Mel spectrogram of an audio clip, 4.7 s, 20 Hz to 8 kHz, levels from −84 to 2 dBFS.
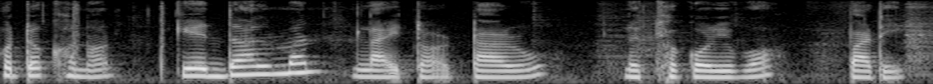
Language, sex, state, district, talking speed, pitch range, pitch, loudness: Assamese, female, Assam, Sonitpur, 115 wpm, 190-235 Hz, 205 Hz, -16 LUFS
